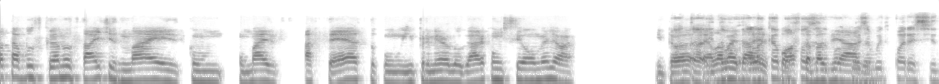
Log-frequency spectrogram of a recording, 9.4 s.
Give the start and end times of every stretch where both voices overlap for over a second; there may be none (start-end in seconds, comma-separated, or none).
6.7-8.8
